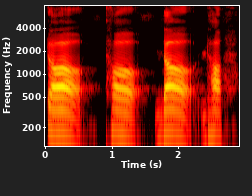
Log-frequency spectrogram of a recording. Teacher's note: हमारी जीवा आगे जाती है, थोड़ा सा मुड़ती है और स्पर्श करती है। जहाँ यह मुड़ती है और जहाँ हमारी जीवा स्पर्श करती है उसको जो है वह मूर्धा कहा जाता है।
